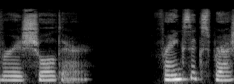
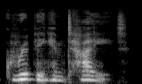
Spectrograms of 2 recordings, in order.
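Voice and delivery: plain reading voice

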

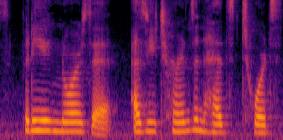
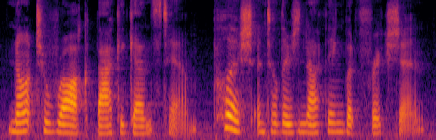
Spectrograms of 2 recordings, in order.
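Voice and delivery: ordinary delivery

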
